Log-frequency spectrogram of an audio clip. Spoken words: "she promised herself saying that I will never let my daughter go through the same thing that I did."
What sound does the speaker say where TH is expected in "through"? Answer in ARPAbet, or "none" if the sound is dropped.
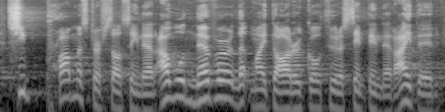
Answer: TH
